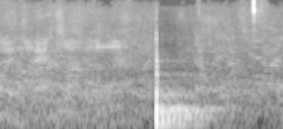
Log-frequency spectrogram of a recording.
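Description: A steel-tip dart striking a bristle dartboard once, about a second in: a sharp thud with a short low ringing after it. A low crowd murmur from the hall runs underneath.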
